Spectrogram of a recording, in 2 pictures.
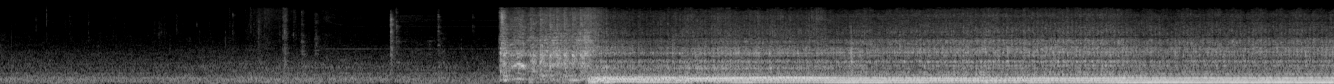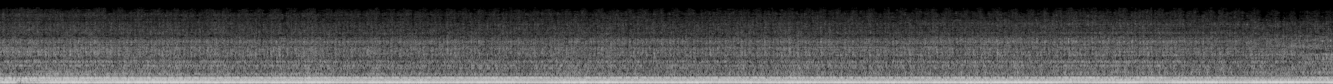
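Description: Audi R8's 4.2-litre V8, fitted with an Armytrix aftermarket exhaust, cold-started. After a few quiet seconds it fires suddenly about five seconds in, flares briefly, then settles into a loud, steady cold-start fast idle.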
